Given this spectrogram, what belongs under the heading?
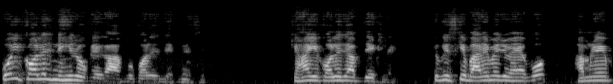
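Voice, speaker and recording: A man with a hoarse throat presenting education news, explaining admission figures and earnestly reassuring students and parents. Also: sits high, brisk, fairly bright tone, dry recording, rough recording. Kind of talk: direct-to-camera advisory commentary.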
